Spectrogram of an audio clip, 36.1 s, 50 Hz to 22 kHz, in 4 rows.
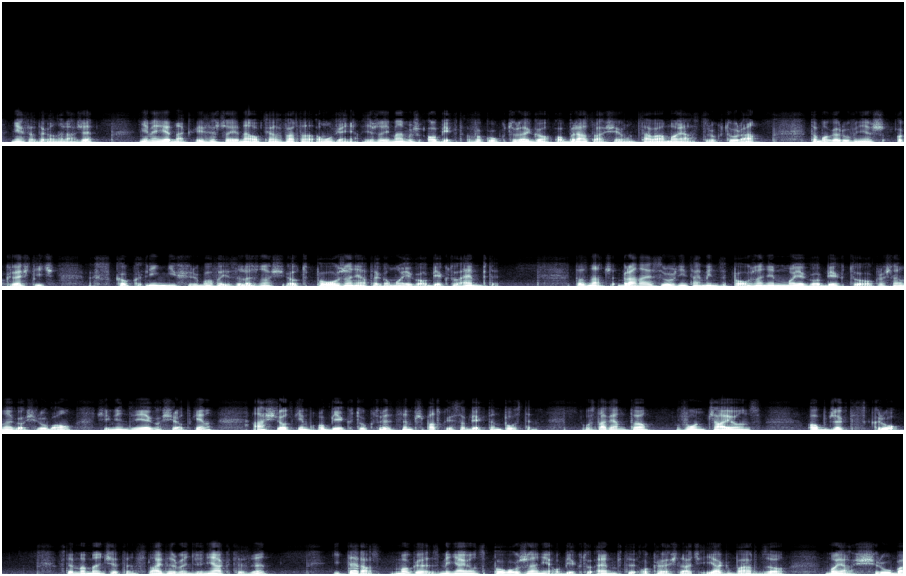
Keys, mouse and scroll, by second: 0.2 ctrl+z, 0.5-0.9 scroll down 3, 0.9 ctrl+z, 1.6 shift+middle click, 2.3 middle click, 5.5 right click, 8.6 right click, 9.8 middle click, 12.5 right click, 15.8 right click, 17.7 right click, 21.4 right click, 23.3 right click, 29.4 click, 32.1 right click, 33.1 click.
